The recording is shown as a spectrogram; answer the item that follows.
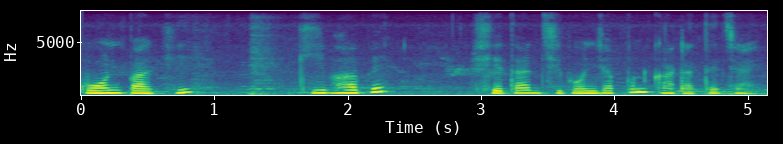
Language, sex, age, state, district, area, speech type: Bengali, female, 18-30, West Bengal, Birbhum, urban, spontaneous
